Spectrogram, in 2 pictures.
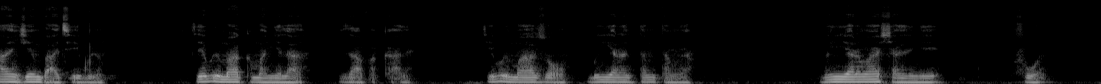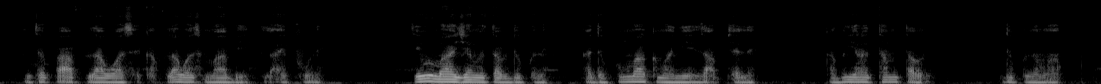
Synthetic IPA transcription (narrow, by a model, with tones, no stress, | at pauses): a˦n̩˦ʒɛ˦m˦ba̰˨ʔtʰeː˦ɡu˦lu˨m | teː˦ɡu˦lu˦maː˦kɨ˦ma˨ɲɛ˦la̰˦ | za̰˦ʔpa˨kʰa̰ː˨lɨ˨ | teː˦ɡu˦lu˦maː˦zʊ̰˦ʔʊ̰˨bɨ˦n˦ja˦ɾɨ˦n˦ta˦mta˨m˨ja˨ | bɨ˦nja˦ɾɨ˦maː˦ʃa˨ldɨ˨ɲɛ˦ | fo˨l | n̩˦tɨ˦pa̰˦ʔpɨ˨la˦wa˦sɨ̥˨ka˨pɨ˦la˦wa˦sɨ˨maː˦be˨la̰˨ʔpʰuː˦nɨ˨ | teː˦bu˦lmaː˦ʒɛ˦mɨ˨ta˦bdɨ˦pu˨nɨ˨ | ka˨dɨ˨bpu˦mː˦aː˦kɨ˦ma˨˦ɲɛ˦za̰˦ʔpi˨ɛ̰˦lːɨ˨ | ka˨bɨ˦n˦ja˦ɾa˦n˦ta˦mta̰˨b | dɨ˦pu˨nɨ˨maː˦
